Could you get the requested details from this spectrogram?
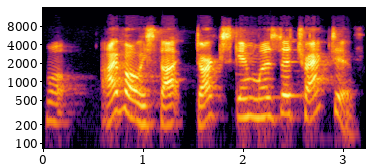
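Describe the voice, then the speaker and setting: An actress playing an earnest, heartfelt nursing-home worker. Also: female voice, high voice, animated, measured pace, sharp tone, lo-fi sound, heavily acted.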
